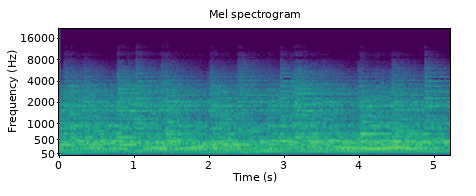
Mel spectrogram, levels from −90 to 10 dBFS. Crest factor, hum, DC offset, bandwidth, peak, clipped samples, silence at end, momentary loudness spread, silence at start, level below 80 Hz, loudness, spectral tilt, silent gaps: 14 dB; none; under 0.1%; 8 kHz; -4 dBFS; under 0.1%; 0 s; 3 LU; 0 s; -56 dBFS; -17 LUFS; -7 dB/octave; none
